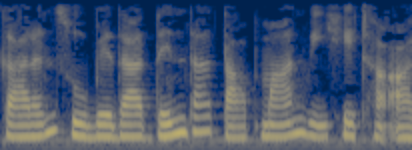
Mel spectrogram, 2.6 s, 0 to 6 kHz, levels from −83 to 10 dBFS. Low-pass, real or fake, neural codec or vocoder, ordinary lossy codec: 5.4 kHz; real; none; none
